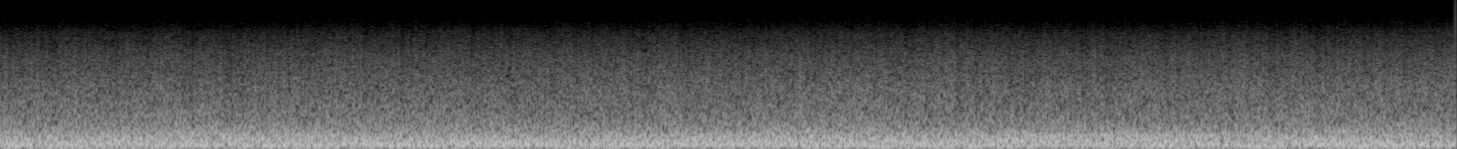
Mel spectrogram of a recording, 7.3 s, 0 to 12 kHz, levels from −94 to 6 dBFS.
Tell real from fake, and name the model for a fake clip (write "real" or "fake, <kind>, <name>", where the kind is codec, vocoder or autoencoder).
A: real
